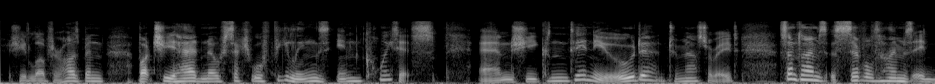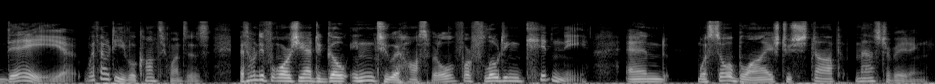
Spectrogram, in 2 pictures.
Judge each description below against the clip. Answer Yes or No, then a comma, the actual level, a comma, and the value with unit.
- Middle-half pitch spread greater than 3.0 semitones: Yes, average, 5.0 semitones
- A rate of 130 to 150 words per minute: Yes, average, 140 wpm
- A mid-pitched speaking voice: Yes, medium, 145 Hz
